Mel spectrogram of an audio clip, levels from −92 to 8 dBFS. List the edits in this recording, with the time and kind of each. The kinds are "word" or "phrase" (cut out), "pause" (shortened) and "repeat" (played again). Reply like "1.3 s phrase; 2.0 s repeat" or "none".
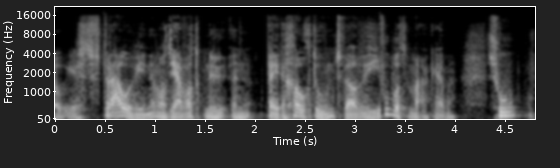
1.5 s word; 3.2 s word

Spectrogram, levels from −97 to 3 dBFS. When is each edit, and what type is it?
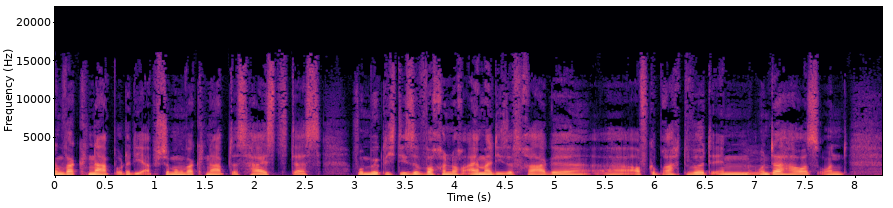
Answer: none

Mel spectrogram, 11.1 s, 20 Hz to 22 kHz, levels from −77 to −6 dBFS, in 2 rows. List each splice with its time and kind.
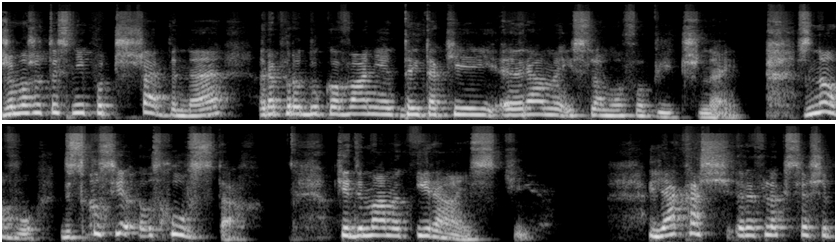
2.6 s word; 8.3 s word

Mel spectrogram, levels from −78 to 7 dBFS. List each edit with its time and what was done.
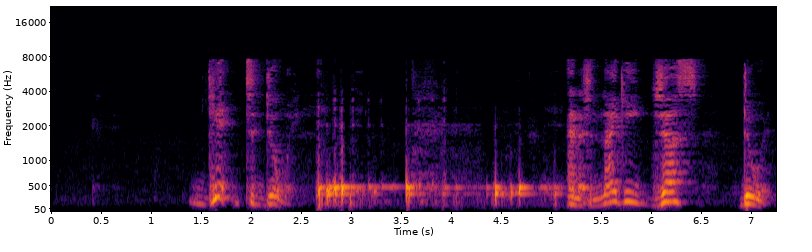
5.3 s phrase

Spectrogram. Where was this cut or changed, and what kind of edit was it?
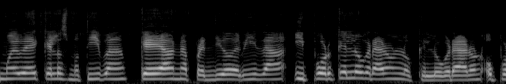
1.4 s pause; 2.4 s word

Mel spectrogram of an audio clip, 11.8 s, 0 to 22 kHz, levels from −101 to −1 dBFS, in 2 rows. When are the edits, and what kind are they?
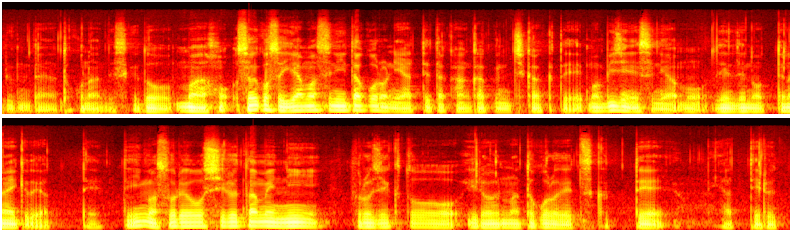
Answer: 6.7 s pause; 8.4 s pause

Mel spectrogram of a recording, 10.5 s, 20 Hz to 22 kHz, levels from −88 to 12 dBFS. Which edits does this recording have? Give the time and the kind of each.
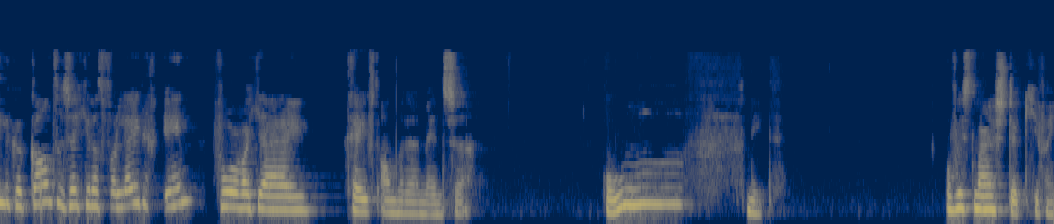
2.0 s pause; 3.8 s word

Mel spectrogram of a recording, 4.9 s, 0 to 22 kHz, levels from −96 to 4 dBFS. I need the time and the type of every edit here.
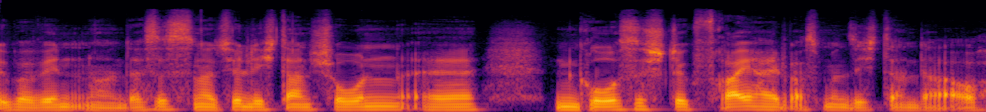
none

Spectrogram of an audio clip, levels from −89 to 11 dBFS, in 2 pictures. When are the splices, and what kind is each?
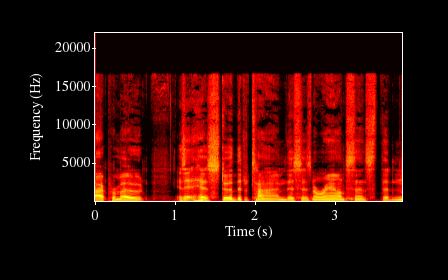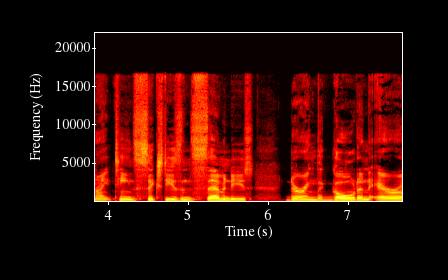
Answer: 1.1 s word; 1.8 s word; 2.7 s word; 3.1 s word

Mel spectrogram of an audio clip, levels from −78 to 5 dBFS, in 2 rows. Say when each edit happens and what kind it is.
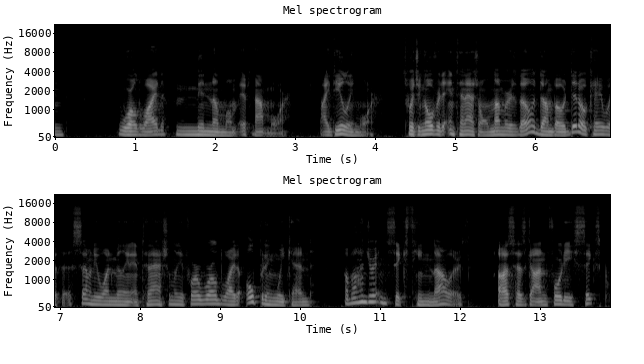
11.6 s word

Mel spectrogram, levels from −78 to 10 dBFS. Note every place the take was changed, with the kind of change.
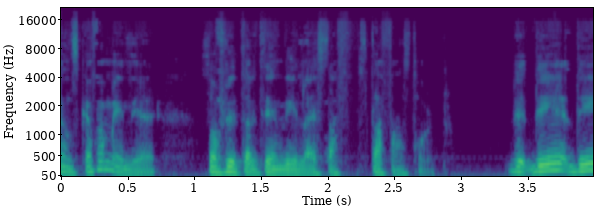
none

